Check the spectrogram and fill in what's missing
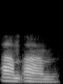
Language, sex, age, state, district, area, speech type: Sanskrit, male, 18-30, Telangana, Medak, urban, conversation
